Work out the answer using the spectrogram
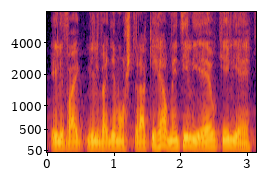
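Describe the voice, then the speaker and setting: A man's voice: medium pitch, fairly quick, warm tone, soft background music. A Brazilian man, a pastor, teaching on a religious TV panel in an earnest, expository way, quoting scripture and repeating points for emphasis. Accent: Brazilian Portuguese.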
